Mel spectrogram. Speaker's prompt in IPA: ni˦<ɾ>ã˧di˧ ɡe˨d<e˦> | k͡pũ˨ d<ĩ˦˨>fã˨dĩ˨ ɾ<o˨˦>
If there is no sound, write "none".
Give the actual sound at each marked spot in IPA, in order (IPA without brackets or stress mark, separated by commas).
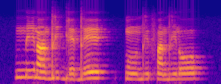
ɾ, e˨˦, ĩ˨, o˧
